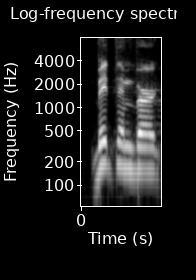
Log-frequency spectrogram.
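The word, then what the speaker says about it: Wittenberg: Alemania o no perdón empieza con una W pero se pronuncia como una B bettenberg Alemania y clava sus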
